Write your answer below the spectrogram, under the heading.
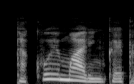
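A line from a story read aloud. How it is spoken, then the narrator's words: Whispering. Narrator (Russian): прошептал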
